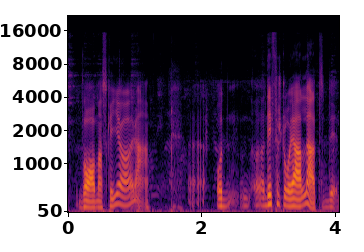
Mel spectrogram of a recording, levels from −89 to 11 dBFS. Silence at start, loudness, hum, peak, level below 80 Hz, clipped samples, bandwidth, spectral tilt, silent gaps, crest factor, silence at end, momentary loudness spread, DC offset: 0.15 s; -24 LUFS; none; -6 dBFS; -50 dBFS; under 0.1%; 15.5 kHz; -7 dB/octave; none; 20 dB; 0 s; 24 LU; 0.2%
